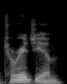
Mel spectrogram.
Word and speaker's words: Pterygium: What is a pterygium? A pterygium, pronounced Pterygium, is a benign, non-cancerous growth of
